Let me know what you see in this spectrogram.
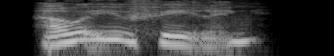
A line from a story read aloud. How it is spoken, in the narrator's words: Castile asked, his voice rough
